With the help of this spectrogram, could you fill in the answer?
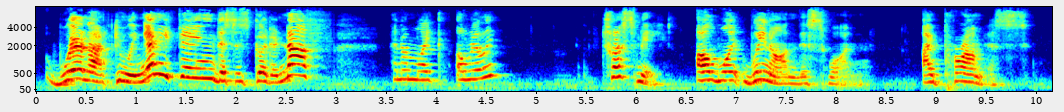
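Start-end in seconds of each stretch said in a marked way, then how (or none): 0.2-2.8 put-on nasty, unpleasant tone. Complaining about a company, the speaker imitates the nasty one's reply. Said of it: "the nasty one is like".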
